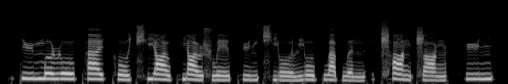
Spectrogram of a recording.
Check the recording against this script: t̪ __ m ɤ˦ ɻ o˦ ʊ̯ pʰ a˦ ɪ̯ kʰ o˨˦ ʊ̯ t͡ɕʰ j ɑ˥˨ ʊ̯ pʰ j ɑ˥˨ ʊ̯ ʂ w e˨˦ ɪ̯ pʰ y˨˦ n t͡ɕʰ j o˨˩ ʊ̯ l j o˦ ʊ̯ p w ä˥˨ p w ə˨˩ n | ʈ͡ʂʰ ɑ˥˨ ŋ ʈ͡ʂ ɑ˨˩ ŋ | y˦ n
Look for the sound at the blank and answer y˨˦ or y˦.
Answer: y˦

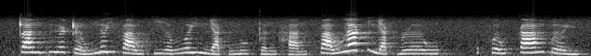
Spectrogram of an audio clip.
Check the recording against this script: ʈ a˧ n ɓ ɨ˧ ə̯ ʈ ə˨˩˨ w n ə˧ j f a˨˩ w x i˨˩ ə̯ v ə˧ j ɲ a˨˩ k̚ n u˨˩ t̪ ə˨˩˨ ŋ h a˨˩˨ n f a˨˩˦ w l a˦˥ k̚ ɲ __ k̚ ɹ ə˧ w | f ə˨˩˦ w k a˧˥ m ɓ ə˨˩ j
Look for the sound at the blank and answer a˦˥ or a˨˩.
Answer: a˨˩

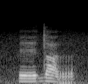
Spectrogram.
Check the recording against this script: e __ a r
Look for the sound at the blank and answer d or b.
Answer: d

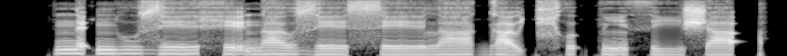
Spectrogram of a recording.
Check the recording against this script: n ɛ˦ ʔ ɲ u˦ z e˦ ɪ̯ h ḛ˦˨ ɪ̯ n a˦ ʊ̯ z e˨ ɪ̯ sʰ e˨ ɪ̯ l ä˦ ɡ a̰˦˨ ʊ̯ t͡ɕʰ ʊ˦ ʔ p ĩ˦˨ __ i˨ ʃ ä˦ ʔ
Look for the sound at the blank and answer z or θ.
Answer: θ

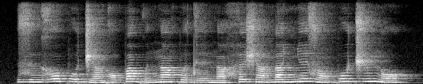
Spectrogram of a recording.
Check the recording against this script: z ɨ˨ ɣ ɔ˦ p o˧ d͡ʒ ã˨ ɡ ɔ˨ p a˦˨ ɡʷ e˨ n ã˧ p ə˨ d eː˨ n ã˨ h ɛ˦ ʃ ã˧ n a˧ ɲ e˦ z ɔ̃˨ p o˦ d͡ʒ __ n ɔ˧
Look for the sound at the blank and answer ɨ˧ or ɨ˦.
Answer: ɨ˦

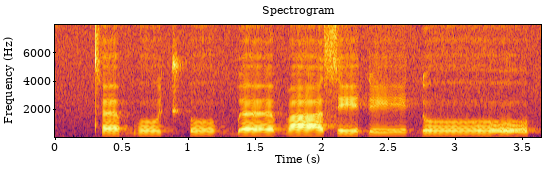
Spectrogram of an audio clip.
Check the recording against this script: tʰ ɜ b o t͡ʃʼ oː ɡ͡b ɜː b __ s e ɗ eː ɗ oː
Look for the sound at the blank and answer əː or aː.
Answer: aː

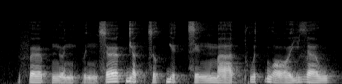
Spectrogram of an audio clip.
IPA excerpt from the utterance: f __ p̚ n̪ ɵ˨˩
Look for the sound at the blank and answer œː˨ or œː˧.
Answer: œː˨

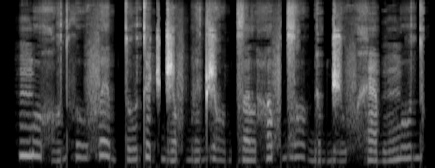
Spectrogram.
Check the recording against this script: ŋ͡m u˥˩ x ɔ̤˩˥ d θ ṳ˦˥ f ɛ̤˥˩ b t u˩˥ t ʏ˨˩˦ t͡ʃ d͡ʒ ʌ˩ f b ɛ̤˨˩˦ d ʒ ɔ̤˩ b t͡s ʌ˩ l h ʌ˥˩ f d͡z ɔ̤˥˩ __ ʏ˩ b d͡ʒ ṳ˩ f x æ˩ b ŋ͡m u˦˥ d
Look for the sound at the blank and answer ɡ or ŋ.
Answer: ɡ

